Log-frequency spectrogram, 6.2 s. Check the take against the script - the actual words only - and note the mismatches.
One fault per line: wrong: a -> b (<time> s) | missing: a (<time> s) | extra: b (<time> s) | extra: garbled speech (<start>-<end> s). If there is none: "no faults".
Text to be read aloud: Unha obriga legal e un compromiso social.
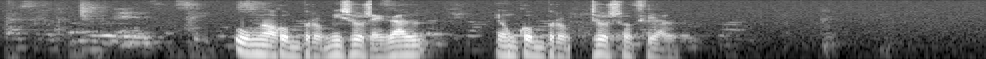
wrong: obriga -> compromiso (1.8 s)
